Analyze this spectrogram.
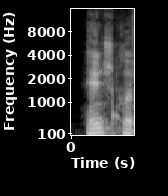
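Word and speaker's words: Hinchliffe: You know, I did see I hope I'm saying it right, that the Hecatuff Stadium, Hinchcliff Stadium got huge, huge grant that got rebuilt.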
